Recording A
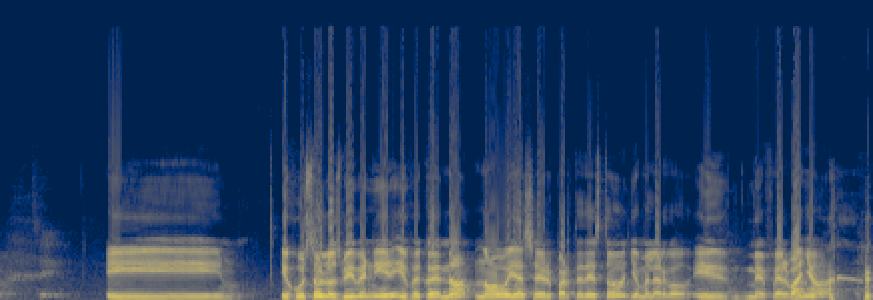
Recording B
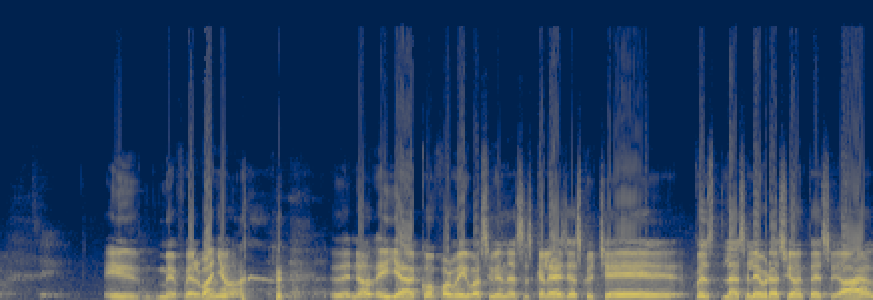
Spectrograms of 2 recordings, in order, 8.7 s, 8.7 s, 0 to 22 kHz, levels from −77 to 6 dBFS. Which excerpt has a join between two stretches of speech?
B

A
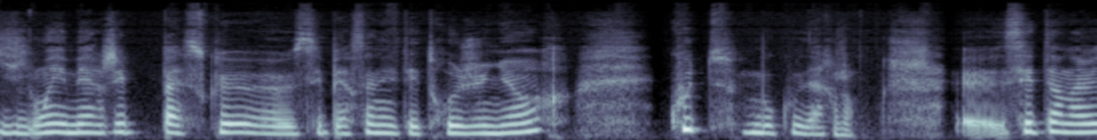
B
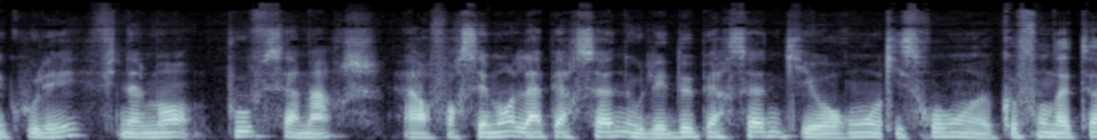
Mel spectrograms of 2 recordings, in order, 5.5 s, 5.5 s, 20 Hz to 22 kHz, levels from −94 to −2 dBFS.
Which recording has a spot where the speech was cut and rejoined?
B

